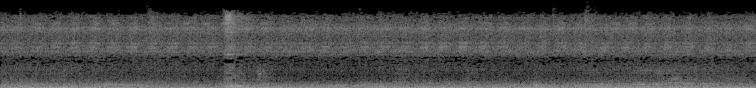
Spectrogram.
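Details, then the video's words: Cicadas on a hot summer day in a picturesque Italian town, a steady high shrill buzz running throughout over a heavy low rumble of background noise. "Cicadas In Warm Summer Day In Italian Town"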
